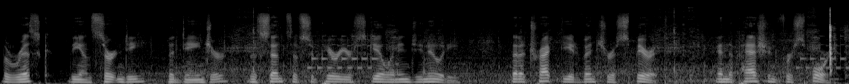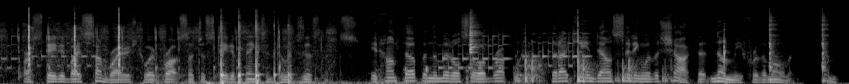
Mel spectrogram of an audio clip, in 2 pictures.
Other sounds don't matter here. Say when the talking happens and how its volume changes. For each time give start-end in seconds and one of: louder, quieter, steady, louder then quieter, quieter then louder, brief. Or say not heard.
0.0-16.9 steady.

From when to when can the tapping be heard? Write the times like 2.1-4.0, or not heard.
8.3-16.8.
